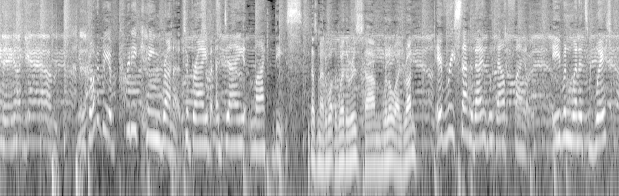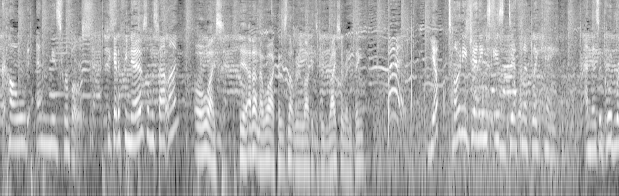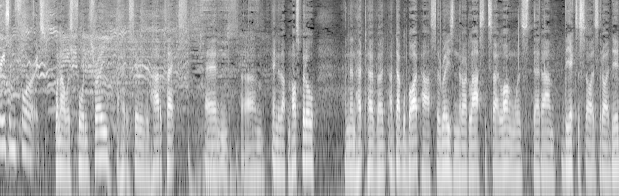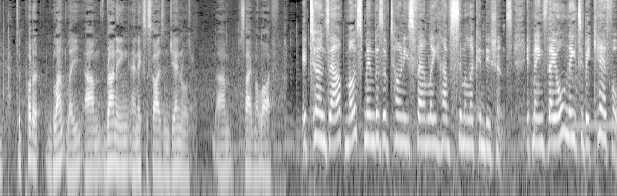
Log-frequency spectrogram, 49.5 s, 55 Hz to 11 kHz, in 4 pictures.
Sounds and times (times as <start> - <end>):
Music: 0.0 - 30.9, 39.9 - 49.4
Outside, urban or manmade: 0.0 - 49.4
Speech: 16.3 - 19.7.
